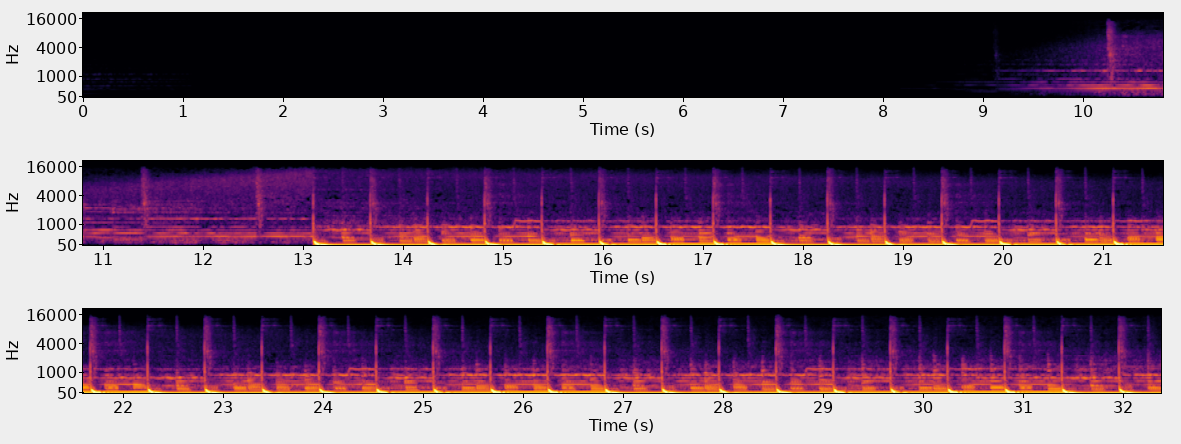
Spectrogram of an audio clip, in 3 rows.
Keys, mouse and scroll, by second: 0.4-1.4 scroll up 5, 1.4-2.3 shift+middle drag, 2.3-2.7 drag, 3.1 shift+scroll down 1, 3.2-4.8 shift+middle drag, 4.8 g, 8.2 click, 8.4-9.2 scroll down 5, 9.2-12.4 middle drag, 12.4 scroll down 1, 12.5-13.3 scroll up 4, 13.3-14.6 middle drag, 14.9-15.3 shift+drag, 15.7-16.0 shift+drag, 16.5 shift+click, 17.2-17.7 shift+drag, 18.8 ctrl+j, 19.1 click, 19.6-20.0 scroll down 1, 20.0-23.7 middle drag, 23.7-24.2 scroll down 2, 24.2-25.6 middle drag, 25.6 scroll down 1, 25.8-28.5 middle drag, 28.5 click, 31.4-32.3 drag.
